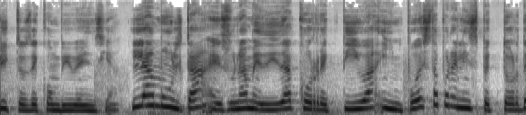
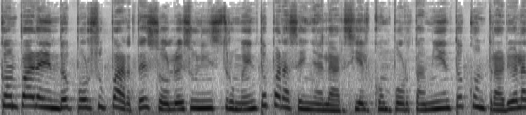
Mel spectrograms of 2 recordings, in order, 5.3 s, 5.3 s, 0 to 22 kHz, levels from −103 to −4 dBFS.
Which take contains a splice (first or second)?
first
